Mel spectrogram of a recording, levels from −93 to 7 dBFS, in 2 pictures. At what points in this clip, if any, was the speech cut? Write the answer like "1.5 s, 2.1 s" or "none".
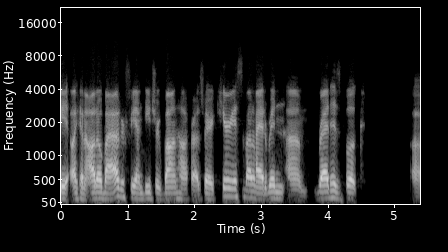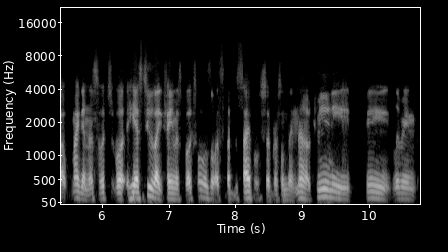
2.9 s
